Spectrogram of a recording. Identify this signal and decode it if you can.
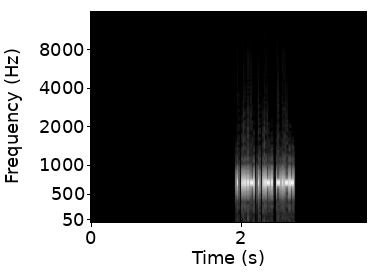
Morse code, heard as a keyed tone, about 65 wpm, 700 Hz. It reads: EVERY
